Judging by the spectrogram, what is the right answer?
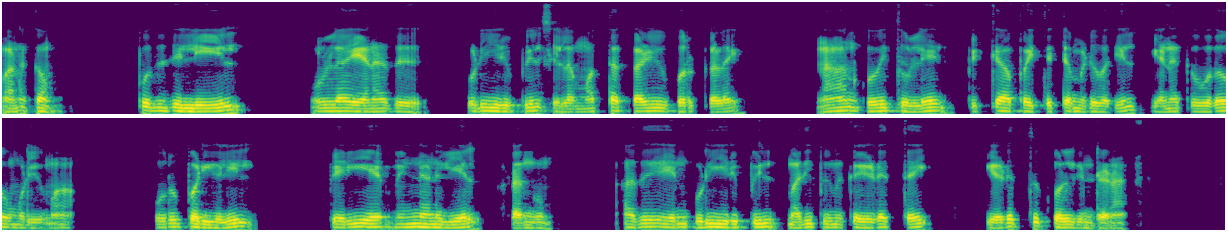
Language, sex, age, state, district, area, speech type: Tamil, male, 60+, Tamil Nadu, Viluppuram, rural, read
